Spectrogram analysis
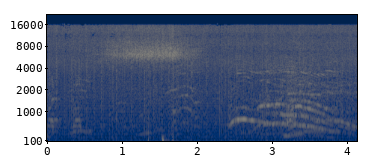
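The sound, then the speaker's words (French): Rain falling as a soft, steady hiss in the background, with a couple of brief knocks near the middle and a voice speaking over it in the second half. “Bon, le bruit de la pluie, c'est pas moi qui ai décidé, c'est totalement...”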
